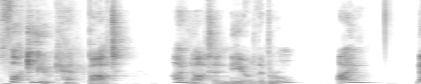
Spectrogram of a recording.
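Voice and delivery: slow, drawn-out, badly done British accent. Talking about Nick Land, the speaker tries a Nick Land British accent. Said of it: "I'm just going to do a British accent".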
